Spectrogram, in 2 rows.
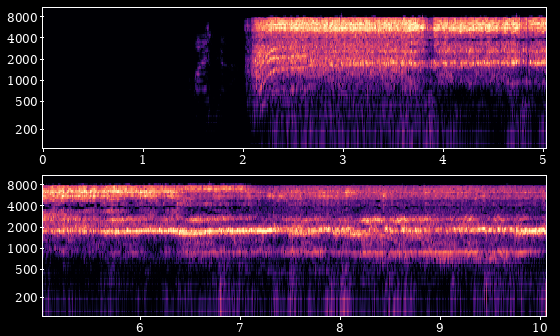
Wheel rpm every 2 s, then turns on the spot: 0, 160, 230, 230, 210.
none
